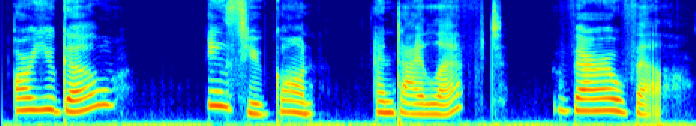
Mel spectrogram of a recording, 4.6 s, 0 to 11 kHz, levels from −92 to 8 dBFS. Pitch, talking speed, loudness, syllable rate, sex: 295 Hz, 105 wpm, -19 LUFS, 4.7 syllables/s, female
